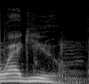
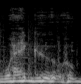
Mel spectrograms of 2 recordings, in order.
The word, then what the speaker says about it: Wagyu: First off, wag-oo or wag-you? General consensus is wag-oo, but of you got a different pronunciation, go ahead and put it phonetically in the comments here.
